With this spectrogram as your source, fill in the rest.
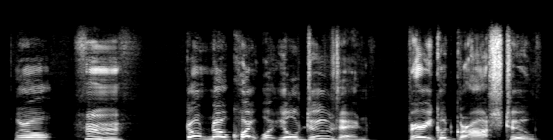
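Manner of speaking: muffled through a full mouth. Narrator reads a character answering two others, speaking with his mouth full. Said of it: "speaking with his mouth full".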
